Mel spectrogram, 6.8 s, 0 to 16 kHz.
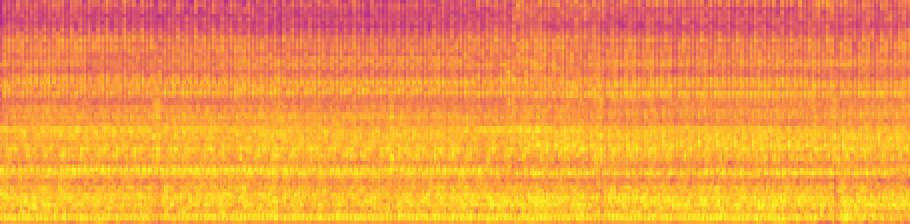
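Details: BMW 430i xDrive, B46/B48 4-cylinder, cold start in cold weather: steady, fairly loose knock about four a second over the cold idle hum; origin unknown.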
